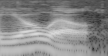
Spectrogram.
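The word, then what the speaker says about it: Joel: that are in germany when you see the word j-o-e-l joe l we would say they say yoel in german language today with the the uh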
